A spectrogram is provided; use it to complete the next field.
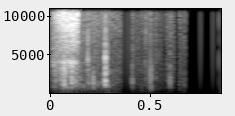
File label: hk416 silencer off, weapons; cso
